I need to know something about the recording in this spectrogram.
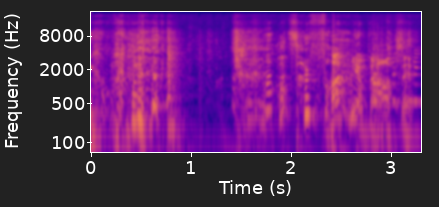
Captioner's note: laughs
